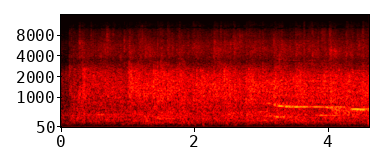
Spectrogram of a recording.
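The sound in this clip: Sustained audience applause greets a guest speaker; dense, even clapping stays steady throughout and swells slightly toward the end.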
